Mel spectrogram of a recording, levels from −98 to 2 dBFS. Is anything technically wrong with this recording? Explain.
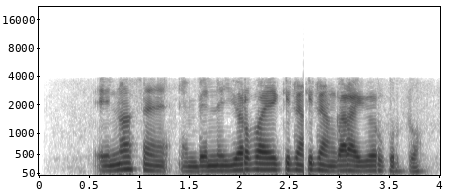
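Yes, there are two faults. Throughout the clip the speech has passed through the G.723.1 codec, which codes it in 30 ms frames at a very low rate, consistent with roughly 6.3 kbit/s. The damage is heavy: nothing above about 3.8 kHz survives, and the slowly updated model of the voice cannot track fast changes. The speech therefore sounds muffled and hoarse, with smeared, indistinct consonants.

At 2.64 s there is a CD skip. The disc player's laser lost its track and landed on a different turn of the spiral, so playback cut out for a very brief moment and then resumed from another point in the recording. This is heard as a short tick followed by an abrupt break in continuity, where the speech suddenly picks up somewhere else instead of flowing on.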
